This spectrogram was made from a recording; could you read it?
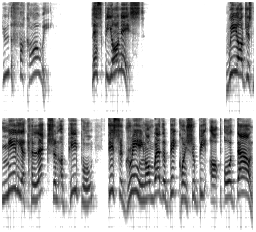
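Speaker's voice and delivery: worked-up, heated outburst, pitched very high. Ranting about Bitcoin to an audience, heated and worked up. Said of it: "I'm just getting a bit heated up about this all".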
